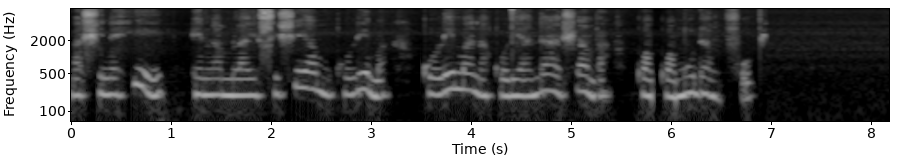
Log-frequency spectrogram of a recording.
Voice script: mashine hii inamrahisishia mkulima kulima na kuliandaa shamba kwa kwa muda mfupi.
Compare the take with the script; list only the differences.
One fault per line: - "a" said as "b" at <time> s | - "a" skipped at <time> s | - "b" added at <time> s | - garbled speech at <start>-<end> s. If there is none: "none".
none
